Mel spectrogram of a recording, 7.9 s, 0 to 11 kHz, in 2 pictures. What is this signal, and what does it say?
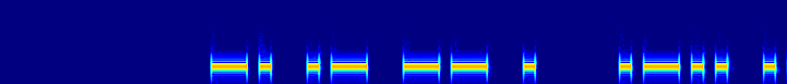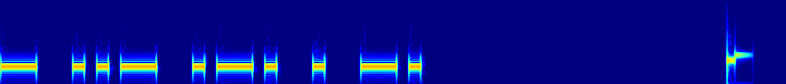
Morse code, heard as a keyed tone, about 21 wpm, 700 Hz. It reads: NAME LAUREN
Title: K1USN SST QSO Practice 20wpm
